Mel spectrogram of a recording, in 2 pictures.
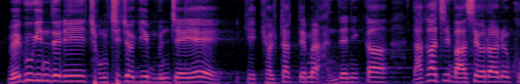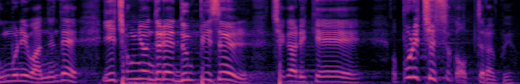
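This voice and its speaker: A high-pitched young man preaches a personal testimony in a church. He tells it as a story and acts out the people he quotes. His voice rings through a sanctuary with a long hall reverb. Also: a little mellow. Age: young adult. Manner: storytelling, acting out quoted dialogue. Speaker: missionary preacher. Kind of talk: sermon testimony.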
